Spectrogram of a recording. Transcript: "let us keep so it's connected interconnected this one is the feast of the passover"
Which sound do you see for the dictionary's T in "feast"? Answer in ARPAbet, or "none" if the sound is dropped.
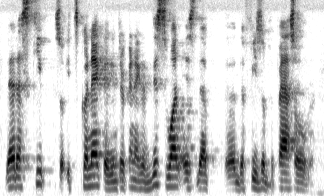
none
